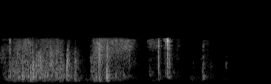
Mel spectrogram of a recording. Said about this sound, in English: Trying to get my paper straight.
